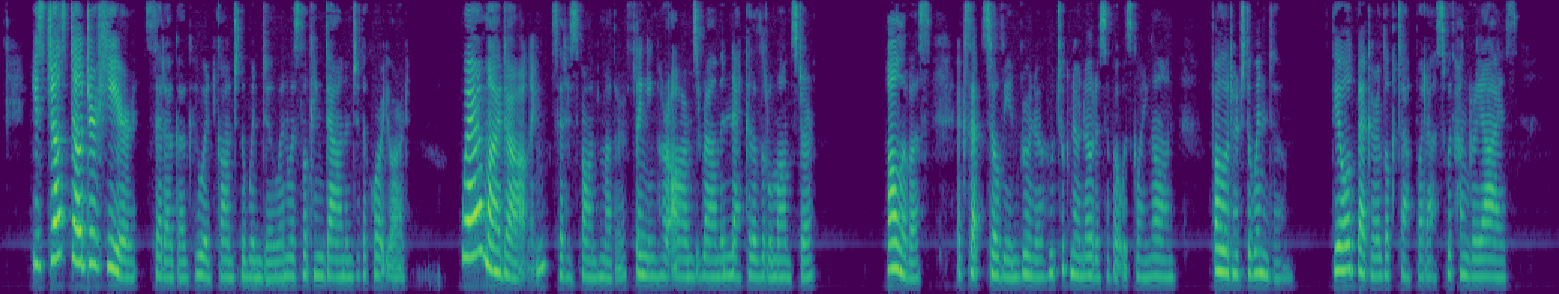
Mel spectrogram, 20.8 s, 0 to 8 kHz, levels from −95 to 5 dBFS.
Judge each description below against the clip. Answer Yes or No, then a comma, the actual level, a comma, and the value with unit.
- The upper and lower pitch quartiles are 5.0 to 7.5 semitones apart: No, average, 3.0 semitones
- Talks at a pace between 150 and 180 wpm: No, average, 195 wpm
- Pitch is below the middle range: No, medium, 185 Hz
